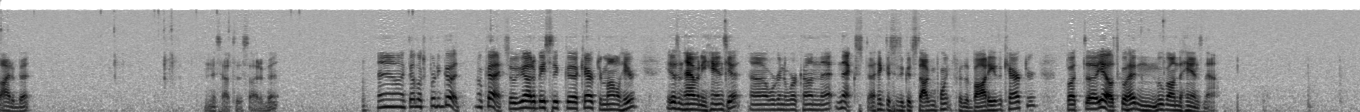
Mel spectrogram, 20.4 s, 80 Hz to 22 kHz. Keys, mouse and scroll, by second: 0.1 b, 1.8 g, 2.5 a, 2.6 b, 3.5 g, 6.5-10.9 drag, 7.4 Tab, 10.9-16.4 middle drag, 16.8 middle click, 17.2 a.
